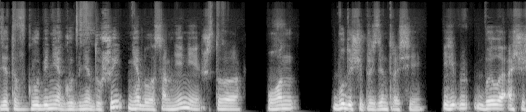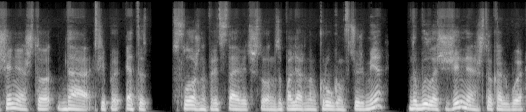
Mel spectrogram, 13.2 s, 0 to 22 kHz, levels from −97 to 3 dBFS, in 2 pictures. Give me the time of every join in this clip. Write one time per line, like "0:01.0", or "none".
none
